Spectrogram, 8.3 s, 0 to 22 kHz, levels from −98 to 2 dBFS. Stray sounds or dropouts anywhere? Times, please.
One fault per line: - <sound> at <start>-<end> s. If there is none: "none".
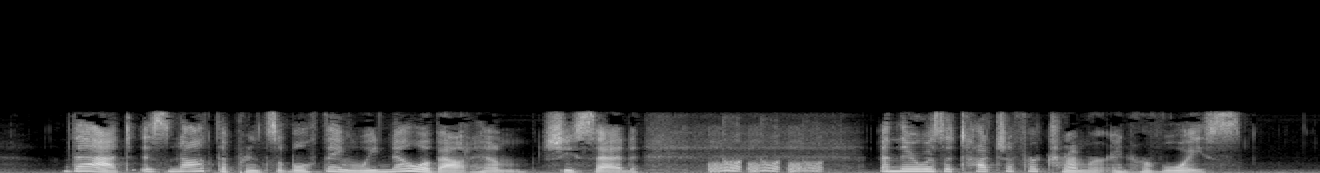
- laugh at 4.4-5.2 s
